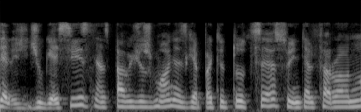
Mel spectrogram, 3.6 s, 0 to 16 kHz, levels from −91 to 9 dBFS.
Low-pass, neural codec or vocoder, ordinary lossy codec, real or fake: 7.2 kHz; codec, 16 kHz, 4 kbps, X-Codec, HuBERT features, trained on general audio; MP3, 48 kbps; fake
